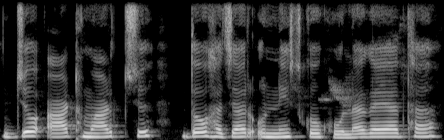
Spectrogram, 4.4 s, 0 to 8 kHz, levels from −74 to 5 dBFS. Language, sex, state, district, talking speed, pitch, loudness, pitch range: Hindi, female, Uttar Pradesh, Lucknow, 135 wpm, 210 Hz, -13 LUFS, 205-225 Hz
